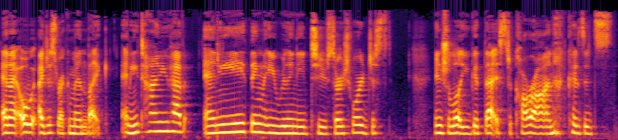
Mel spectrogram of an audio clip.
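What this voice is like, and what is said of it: American accent on Arabic words. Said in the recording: “my Arabic, I have a very American accent ... it's very American ... I say things very American”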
